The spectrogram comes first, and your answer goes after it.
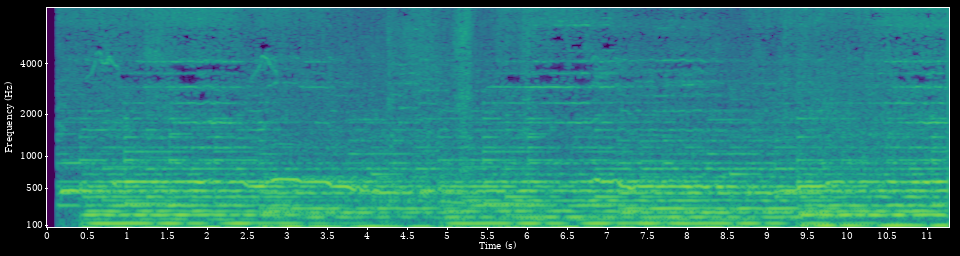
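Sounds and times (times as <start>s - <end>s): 
Tamil sad background music: 0.2s - 11.2s.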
